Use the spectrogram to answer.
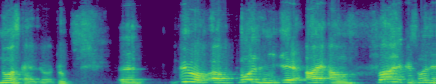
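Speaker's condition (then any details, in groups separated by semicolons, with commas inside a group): Cerebral palsy; since birth; speech not very clear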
